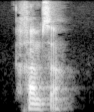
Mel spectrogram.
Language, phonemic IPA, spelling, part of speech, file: Moroccan Arabic, /xam.sa/, خمسة, numeral, LL-Q56426 (ary)-خمسة.wav
- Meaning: five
